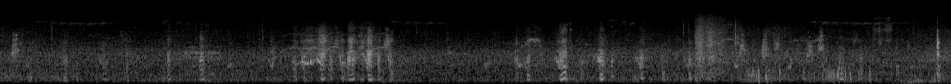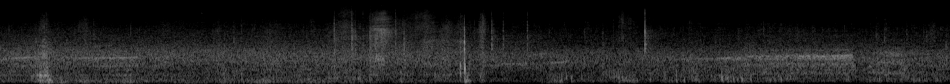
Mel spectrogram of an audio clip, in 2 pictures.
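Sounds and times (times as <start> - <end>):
ducks quacking: 1.6 - 4.0, 4.9 - 14.3.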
